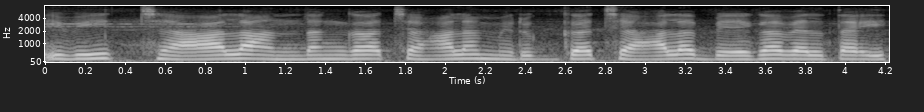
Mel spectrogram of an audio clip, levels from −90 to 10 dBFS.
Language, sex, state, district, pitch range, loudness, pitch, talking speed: Telugu, female, Andhra Pradesh, Krishna, 195-215 Hz, -15 LUFS, 210 Hz, 115 wpm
